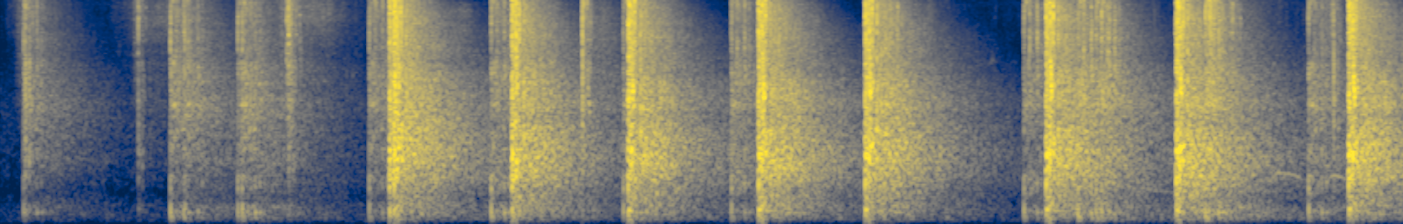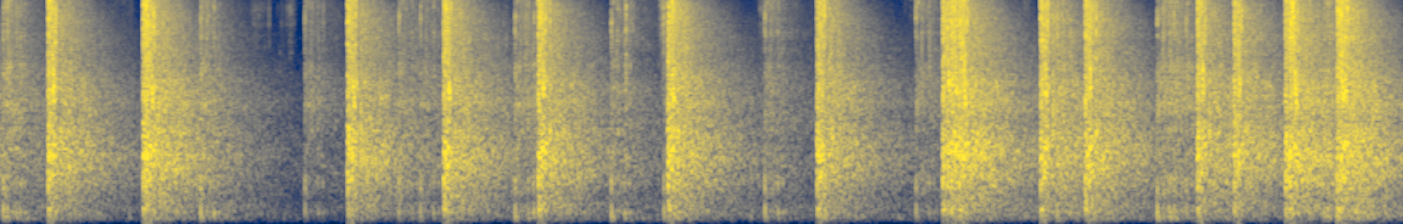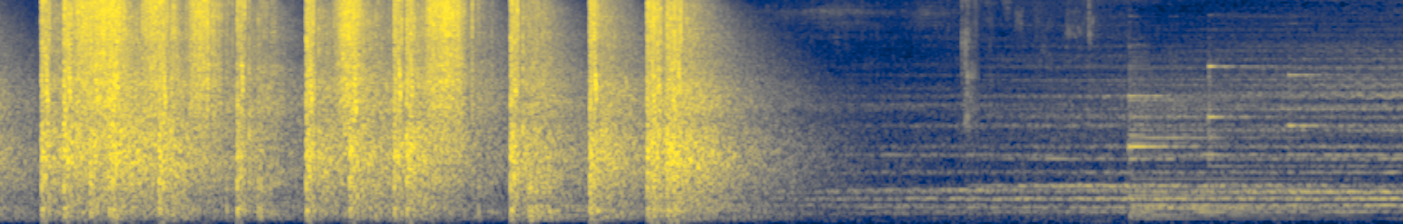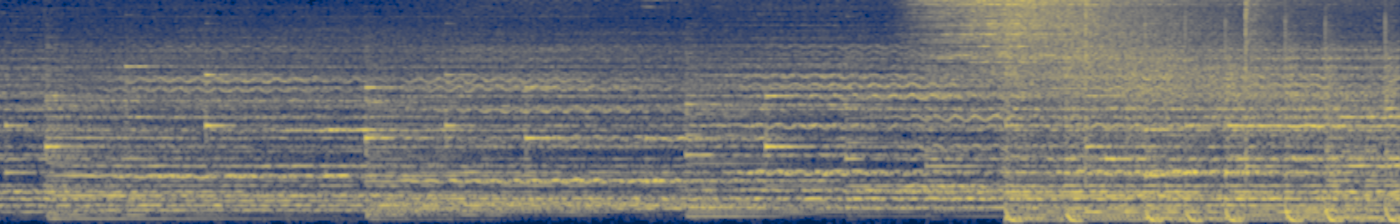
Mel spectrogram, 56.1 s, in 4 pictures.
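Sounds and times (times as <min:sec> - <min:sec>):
fireworks cake firing bangs: 0:00.1 - 0:36.0.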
